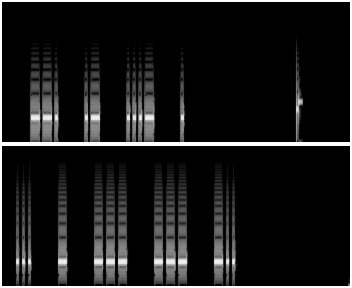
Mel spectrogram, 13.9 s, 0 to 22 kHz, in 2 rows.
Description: Morse code, heard as a keyed tone, about 20 wpm, spaced as for 11 wpm, 700 Hz. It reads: GAVE STOOD
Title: 3x Character Spacing - Top 500 Words - 20wpm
